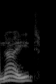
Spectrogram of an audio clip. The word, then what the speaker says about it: knight: be a knecht, and that's why there's a K and a GH in knight, but we don't pronounce them because the language has changed.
